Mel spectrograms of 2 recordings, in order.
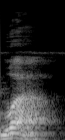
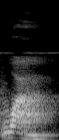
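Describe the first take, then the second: First: The wa is heavy with extra breath. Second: The wa is light without extra breath. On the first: The speaker calls it wrong. "dibaca dengan tebal, wa dengan angin" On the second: The speaker calls it right. "Yang benar"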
